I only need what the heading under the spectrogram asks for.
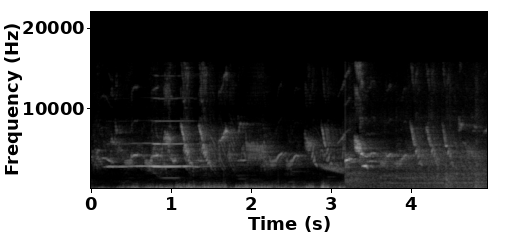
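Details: Tutor song of a Double-collared seedeater (coleiro), a 'puxada' for training young birds: a thin steady whistle opens, then quick high buzzy, chattering notes pour out over a low background rumble.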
